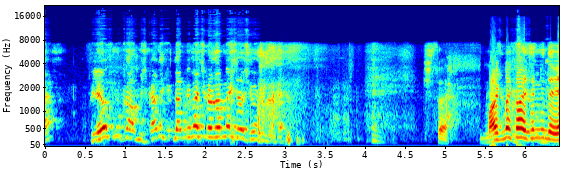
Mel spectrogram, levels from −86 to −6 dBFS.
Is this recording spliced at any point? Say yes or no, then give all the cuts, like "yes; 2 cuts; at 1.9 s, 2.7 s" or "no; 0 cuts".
yes; 1 cut; at 5.4 s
